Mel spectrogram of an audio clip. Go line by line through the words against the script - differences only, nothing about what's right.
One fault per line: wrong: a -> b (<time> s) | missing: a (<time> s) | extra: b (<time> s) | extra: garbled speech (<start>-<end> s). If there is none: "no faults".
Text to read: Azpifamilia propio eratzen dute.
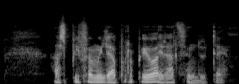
no faults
